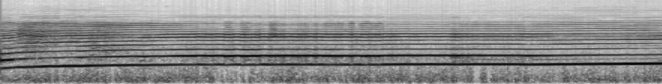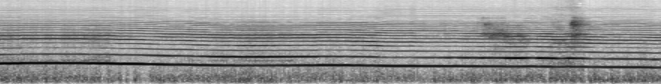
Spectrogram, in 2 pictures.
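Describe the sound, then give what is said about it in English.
A woman who won a competition in New York State imitates a Bigfoot call, one long, loud, high-pitched wailing howl held steady for the whole clip, its pitch rising slightly and then easing down, with a pet bird chirping. No one speaks over it. “That's the woman that won the competition over in New York State.”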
